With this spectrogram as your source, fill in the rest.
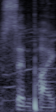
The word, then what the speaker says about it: senpai: in the Japanese writing, the letter N in a name like that, like in between a vowel and a consonant, is pronounced like an M. Mm-hmm. That's why a lot of people get the word senpai confused.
